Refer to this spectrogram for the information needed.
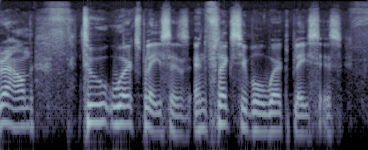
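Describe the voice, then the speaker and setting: In a French accent, a man talks at a moderate pace with ordinary pitch variation. His dark, mellow voice has a dry, close sound with no echo. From France. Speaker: startup founder. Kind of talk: pitch presentation.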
